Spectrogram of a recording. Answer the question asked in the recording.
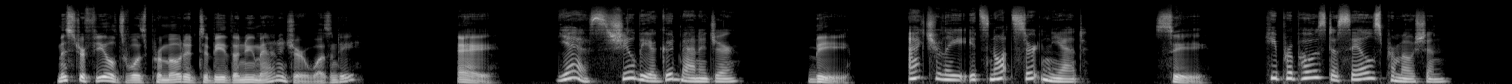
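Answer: B: Actually, it's not certain yet.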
